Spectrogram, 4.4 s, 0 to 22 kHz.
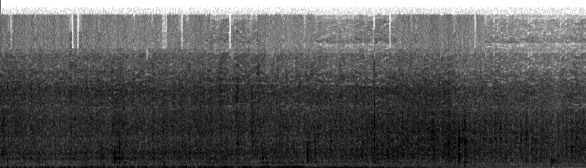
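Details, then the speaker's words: Mk1 Ford Cortina original 1200 petrol four-cylinder, revived after points clean, slight carburettor diaphragm leak: ticks over with steady low drone and light irregular pops, fading slightly; tired but running, normal running. "there you have it, it runs."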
